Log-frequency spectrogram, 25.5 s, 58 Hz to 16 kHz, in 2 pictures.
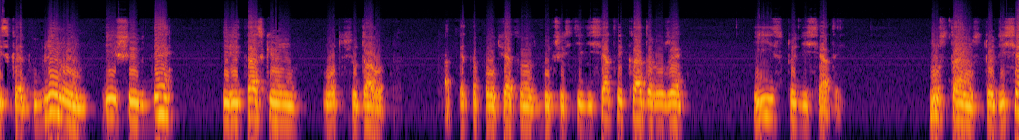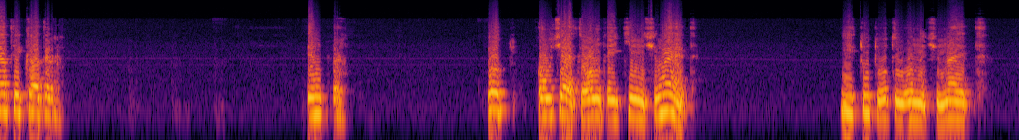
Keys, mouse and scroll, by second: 2.2 shift+d, 11.9 click, 19.1 click.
